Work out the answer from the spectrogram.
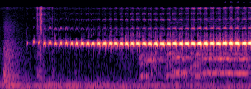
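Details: Common iora song used to coax other ioras into singing: a long, rapid, pulsing trill on one high pitch that swells steadily in loudness, with faint lower whistles underneath.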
